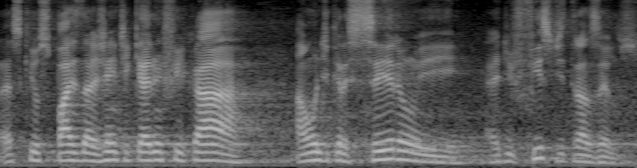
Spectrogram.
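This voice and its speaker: Over audible room echo, a man with a fairly high voice speaks at a moderate pace with ordinary pitch variation. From Brazil, São Paulo. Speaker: pastor. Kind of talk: sermon. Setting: church.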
